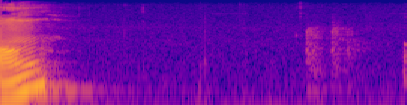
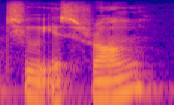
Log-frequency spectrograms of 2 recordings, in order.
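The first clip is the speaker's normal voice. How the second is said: usual speaking voice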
